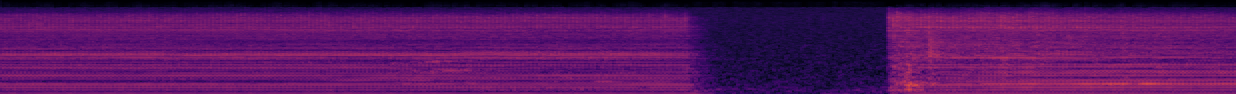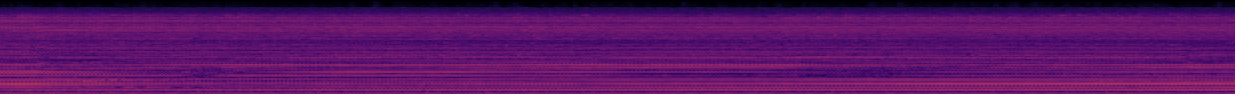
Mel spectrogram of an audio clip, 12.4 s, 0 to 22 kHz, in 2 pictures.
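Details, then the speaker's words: Bosch TES50129RW_BK bean-to-cup coffee machine making a latte: steady low hum and whirr, short gap, then even pump buzz pushing water through; normal brew cycle. "now what you're hearing now is the heater which will heat the water up it takes no more than 20 seconds to heat the water up and then push the coffee through at the required bar pressure"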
